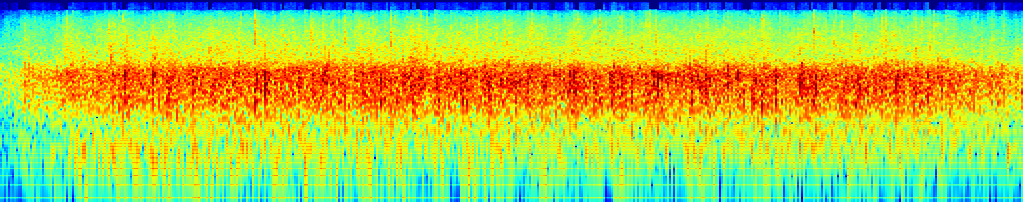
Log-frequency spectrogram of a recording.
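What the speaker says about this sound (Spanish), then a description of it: "Y un fuerte aplauso para Lara, por favor." An audience at a municipal band concert in Vitoria-Gasteiz applauds warmly, dense even clapping rising quickly and continuing strongly, moderately close, with no talk over it.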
